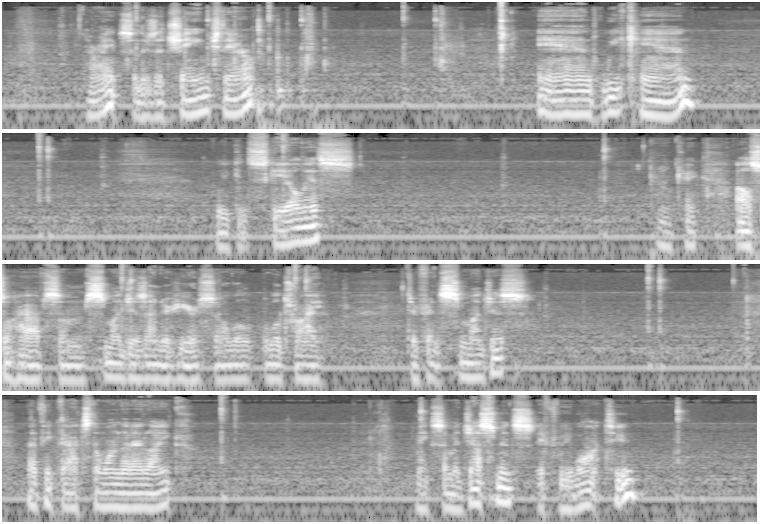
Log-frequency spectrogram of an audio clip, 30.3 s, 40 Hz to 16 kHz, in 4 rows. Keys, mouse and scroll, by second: 1.0 scroll down 2, 1.4 middle click, 2.4 scroll up 2, 2.7 shift+middle click, 3.3-3.8 scroll up 2, 4.1 middle click, 5.2 scroll down 3, 8.0 click, 8.5 scroll down 3, 10.5 click, 14.8-16.0 scroll up 10, 16.4 click, 17.0-17.3 scroll down 4, 18.2 click, 21.7 click, 25.0 click, 27.7 click.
